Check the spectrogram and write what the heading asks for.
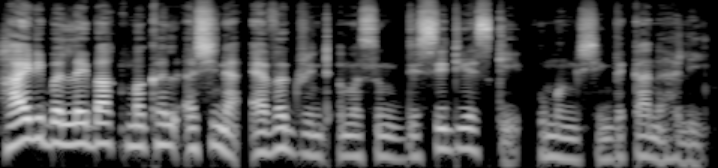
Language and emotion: Manipuri, neutral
